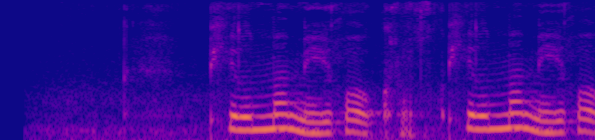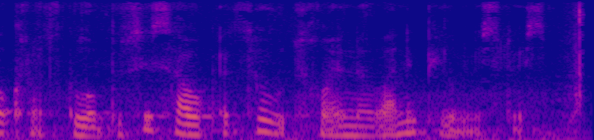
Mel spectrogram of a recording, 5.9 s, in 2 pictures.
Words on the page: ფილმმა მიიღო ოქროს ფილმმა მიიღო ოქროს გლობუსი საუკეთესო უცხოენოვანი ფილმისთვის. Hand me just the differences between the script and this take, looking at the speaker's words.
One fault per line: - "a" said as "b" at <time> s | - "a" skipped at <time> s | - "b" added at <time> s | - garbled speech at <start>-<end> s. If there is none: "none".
none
